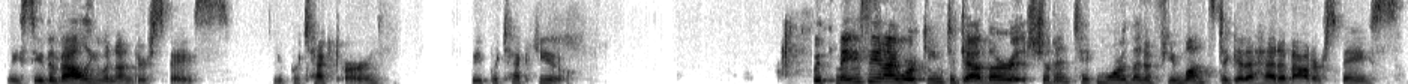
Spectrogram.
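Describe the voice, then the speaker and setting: A brainy young woman with a fairly high voice, precise and sincere about her plans. A woman acts her out at a script read-through. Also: expressive, a little fast, darkish tone. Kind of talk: table read of a comedy script.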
